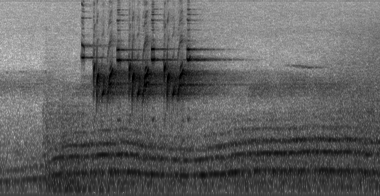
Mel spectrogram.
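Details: European goldfinch whose sex breeders argue over, producing a short burst of quick high tinkling trills, while a steady, wavering low tone drones underneath throughout.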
